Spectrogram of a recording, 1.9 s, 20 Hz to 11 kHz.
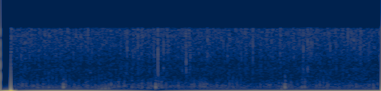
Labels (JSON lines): {"label": "biophony", "recorder": "SoundTrap 300"}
